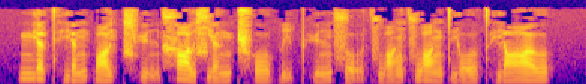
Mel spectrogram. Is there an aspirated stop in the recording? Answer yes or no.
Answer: yes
